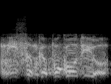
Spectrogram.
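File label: Serbian bomb failure mood med, speech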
